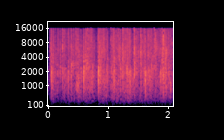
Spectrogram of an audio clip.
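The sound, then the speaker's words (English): Audience applause sound effect added in post-production: a dense, steady wash of many hands clapping at an even loudness for about two seconds, bright and crackly, with no voices over it. “Pump in applause now.”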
